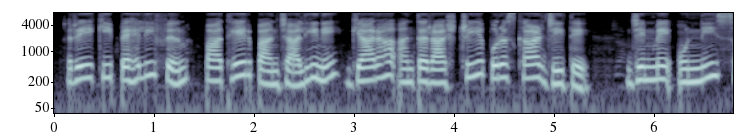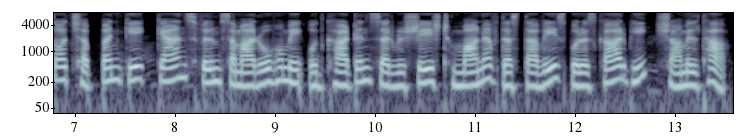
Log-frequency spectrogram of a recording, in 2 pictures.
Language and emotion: Hindi, neutral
